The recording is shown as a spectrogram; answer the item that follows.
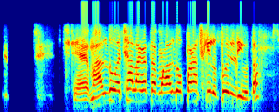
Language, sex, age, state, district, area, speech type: Maithili, male, 18-30, Bihar, Samastipur, rural, conversation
